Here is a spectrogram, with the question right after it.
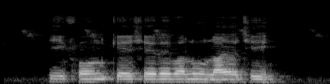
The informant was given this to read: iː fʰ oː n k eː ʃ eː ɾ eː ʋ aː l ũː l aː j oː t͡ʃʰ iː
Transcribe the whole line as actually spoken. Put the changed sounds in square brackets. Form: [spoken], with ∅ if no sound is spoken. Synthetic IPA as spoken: iː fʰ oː n k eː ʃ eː ɾ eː ʋ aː l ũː l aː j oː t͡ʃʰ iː

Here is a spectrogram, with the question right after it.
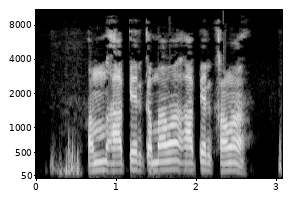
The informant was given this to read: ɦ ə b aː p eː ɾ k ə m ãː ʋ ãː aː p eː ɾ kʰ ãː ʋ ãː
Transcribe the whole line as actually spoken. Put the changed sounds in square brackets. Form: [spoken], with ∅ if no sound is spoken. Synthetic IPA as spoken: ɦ ə [m] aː p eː ɾ k ə m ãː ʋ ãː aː p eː ɾ kʰ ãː ʋ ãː

